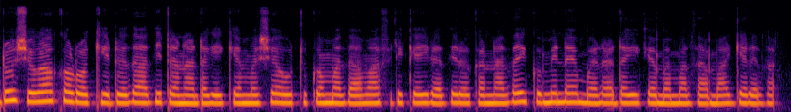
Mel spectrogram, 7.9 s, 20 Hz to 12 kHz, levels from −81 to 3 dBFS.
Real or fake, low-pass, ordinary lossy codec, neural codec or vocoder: real; 9.9 kHz; Opus, 32 kbps; none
